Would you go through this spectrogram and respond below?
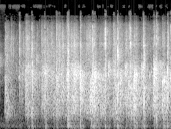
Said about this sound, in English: Clap for Jesus.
